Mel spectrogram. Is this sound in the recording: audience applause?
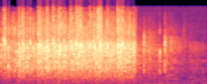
yes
